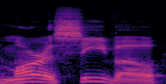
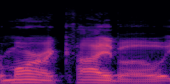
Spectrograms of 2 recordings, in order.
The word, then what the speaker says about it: Maracaibo: and fire broke out at the port of Maracaibo, or Maracaibo, either way you want to pronounce it, in western Venezuela, which seems to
